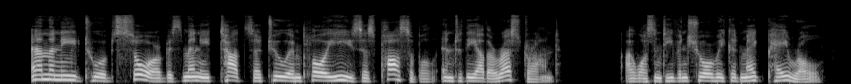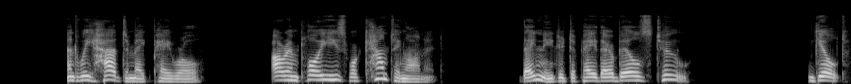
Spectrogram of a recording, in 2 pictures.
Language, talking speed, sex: English, 155 wpm, female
